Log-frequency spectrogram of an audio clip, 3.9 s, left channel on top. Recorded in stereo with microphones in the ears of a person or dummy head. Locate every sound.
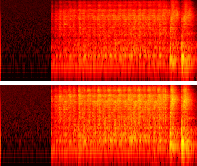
1.0 s writing: 40° right (ahead or behind), 1.8 m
